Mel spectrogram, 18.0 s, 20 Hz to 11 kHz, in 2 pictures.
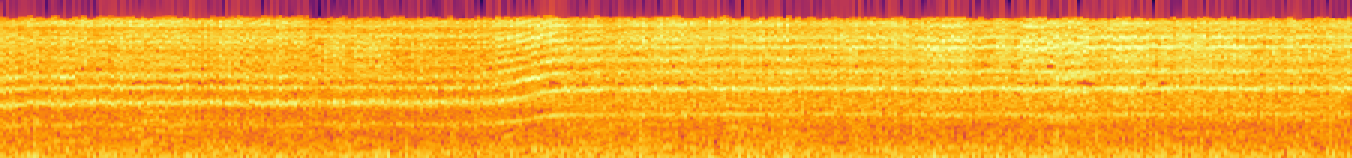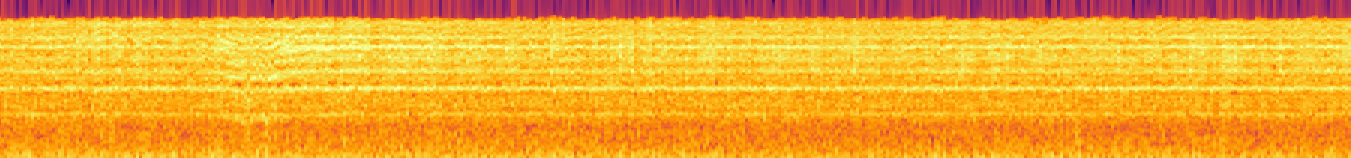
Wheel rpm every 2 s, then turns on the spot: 160, 180, 230, 230, 230, 230, 230, 230, 240.
none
